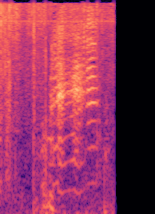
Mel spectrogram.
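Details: Cat crawling in snow, going deep and coming out again, gives a short, high, bright meow over rustling noise before the sound cuts off abruptly.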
